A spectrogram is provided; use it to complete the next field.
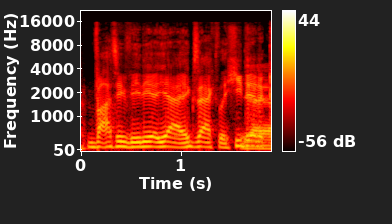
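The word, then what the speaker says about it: VaatiVidya: Vati Vidya.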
